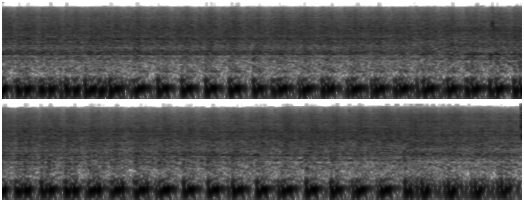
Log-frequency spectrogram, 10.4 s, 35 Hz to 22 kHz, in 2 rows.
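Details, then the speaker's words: Procharged C6 Corvette Z06, 441 LSX with Mast heads after a problematic heads/cam install, E85 and methanol tune: deep steady V8 idle with even lope about twice a second, previous ticking no longer heard, engine shaking noted; healthy idle. "You were talking about ticking, right? Yeah, I don't hear it right now. Yeah. It's a lot quieter than what it was."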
